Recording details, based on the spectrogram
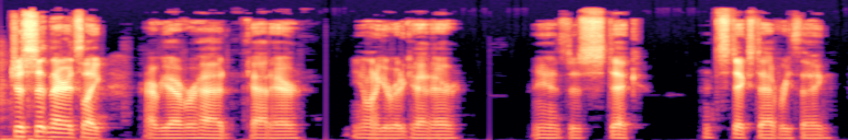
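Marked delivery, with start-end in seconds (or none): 1.4-8.3 flat deadpan monotone, zero interest. Picturing Steven Wright as a pitch person, deliver the pitch in Steven Wright monotone. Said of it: "just monotone".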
